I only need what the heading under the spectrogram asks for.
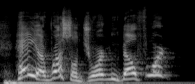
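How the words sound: The name is said with a rising question tune.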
